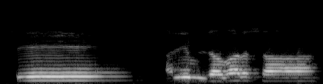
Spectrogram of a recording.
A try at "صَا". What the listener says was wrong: সা, মোটা করে বলেন। শিন আলিফ জাবার সা।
